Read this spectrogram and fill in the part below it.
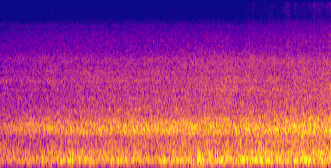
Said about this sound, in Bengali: এই দেখেন ট্রেন যাচ্ছে, কত সুন্দর।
